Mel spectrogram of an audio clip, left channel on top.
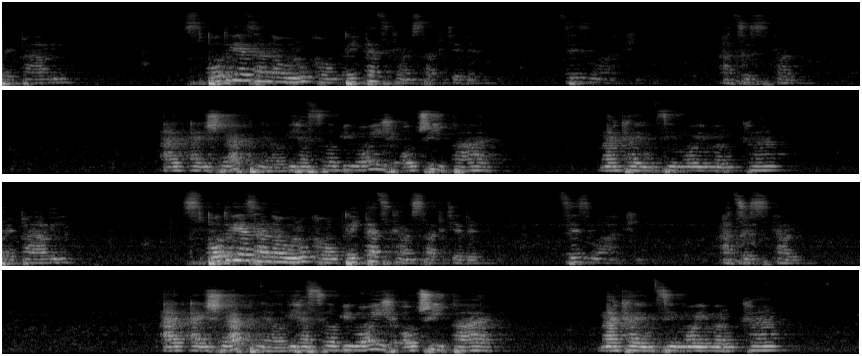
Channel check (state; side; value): quieter; left; 5.4 dB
